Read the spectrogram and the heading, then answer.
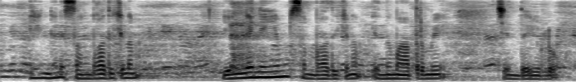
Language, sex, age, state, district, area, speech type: Malayalam, female, 45-60, Kerala, Idukki, rural, spontaneous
